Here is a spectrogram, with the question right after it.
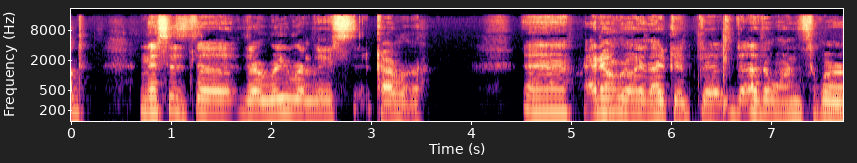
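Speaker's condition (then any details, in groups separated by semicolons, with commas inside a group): Mobius syndrome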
